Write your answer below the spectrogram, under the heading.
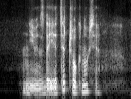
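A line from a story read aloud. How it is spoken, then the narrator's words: Muttered into ear. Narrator (Ukrainian): пробурмотів Рон на вухо Гаррі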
